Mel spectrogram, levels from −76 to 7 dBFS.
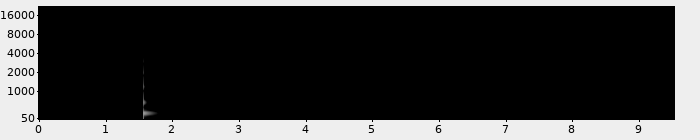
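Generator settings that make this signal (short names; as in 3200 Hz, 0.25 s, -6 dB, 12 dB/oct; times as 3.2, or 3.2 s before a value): wood hit, lowest mode 218 Hz, decay 0.26 s, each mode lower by 8 dB, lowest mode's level -24 dB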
